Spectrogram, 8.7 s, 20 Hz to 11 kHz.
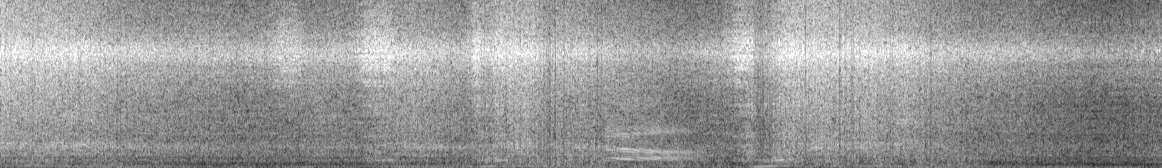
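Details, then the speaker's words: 1957 Dodge D-100, 315 cid poly-head V8 after rebuild (new pumps, timing chain, plugs, magnetic-pickup distributor, 2-barrel Rochester carb): blips up crisply with each throttle touch and drops back cleanly; healthy responsive engine. "So responsive now. As soon as you touch that fuel pedal, it goes."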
